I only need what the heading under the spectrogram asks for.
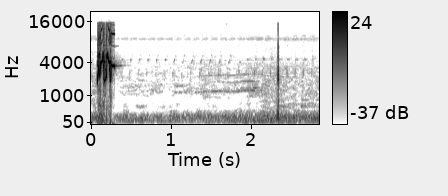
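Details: Lovebird, ngetik and ngekek lure meant to trigger song or mating: one short, loud, rasping squawk, followed by a faint click.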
